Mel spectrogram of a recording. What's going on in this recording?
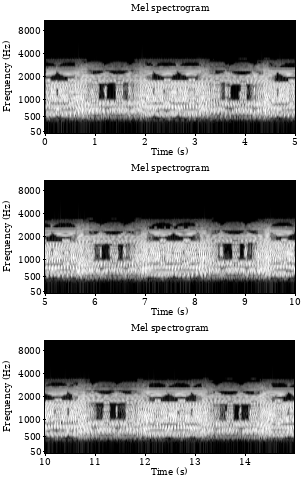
Created with coagula from original and manipulated bmp files. Fax modem dial up sound for alien behind the tech curve.
modem, image, fax, dialup, synth, space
